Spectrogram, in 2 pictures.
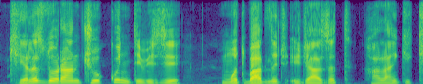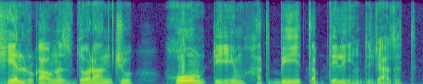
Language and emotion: Kashmiri, neutral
